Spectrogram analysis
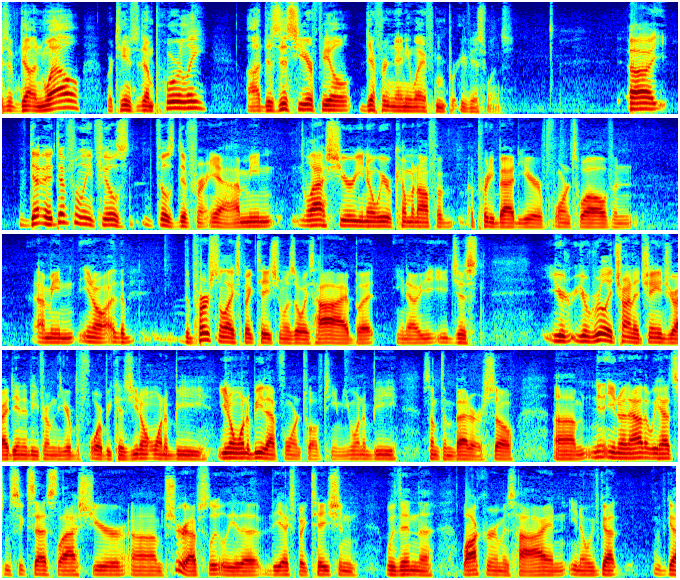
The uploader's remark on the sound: broadcasts live from Dallas Cowboys training camp in Oxnard, California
